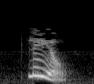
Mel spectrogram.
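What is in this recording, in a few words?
"六" Mandarin Chinese; hsk; chinese-flashcards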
